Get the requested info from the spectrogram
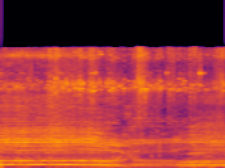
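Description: A voice chanting one long held note that slides down in pitch a little over a second in, then takes up a new note near the end.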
